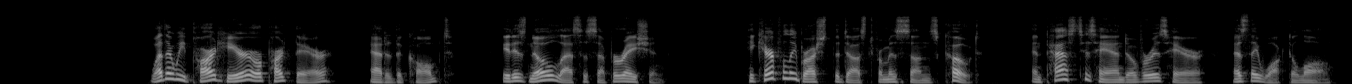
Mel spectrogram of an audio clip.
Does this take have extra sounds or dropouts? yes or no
no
